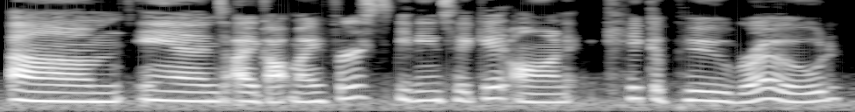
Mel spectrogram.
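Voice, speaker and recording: A woman in her thirties from Texas, chatting casually to camera and laughing often between animated bursts. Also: medium pitch, unhurried, slight background noise. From Texas, USA. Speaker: vlogger.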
